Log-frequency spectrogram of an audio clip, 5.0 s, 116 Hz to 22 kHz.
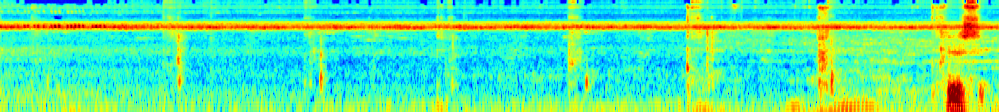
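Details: Up-close chorus of crickets chirping in Dobbs Ferry, New York, in August 2025: a constant high-pitched trill with repeated sharp ticks and clicks, ending in a short louder knock.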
